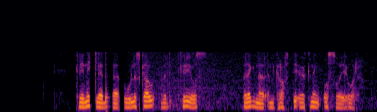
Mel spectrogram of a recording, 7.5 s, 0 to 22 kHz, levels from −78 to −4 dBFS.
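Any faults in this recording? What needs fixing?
From 2.12 to 2.27 s the sound stretches into a fading buzz for about 134 ms, then about 20 ms of silence, before resuming exactly where it stopped. This is a call audio freeze, likely from packets arriving late and draining the jitter buffer. Unlike packet loss, nothing is skipped; the audio is delayed by 134 ms. A deeper or more adaptive jitter buffer, or steadier network routing, would prevent it.

Around 3.0 s the room noise jumps by about 20 dB, and from 3.00 to 4.28 s it comes through with little reduction before sinking by about 4 dB over 1.28 s. That is the noise suppressor catching up as its noise estimate adapts. Unlike a steady rise in background noise, the level drifts down while the source stays constant. A faster-tracking noise estimator would shorten this window.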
